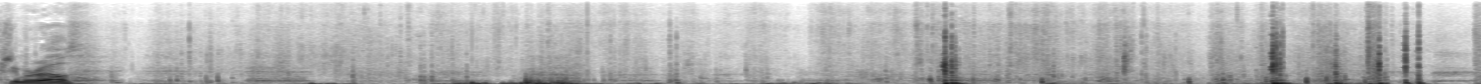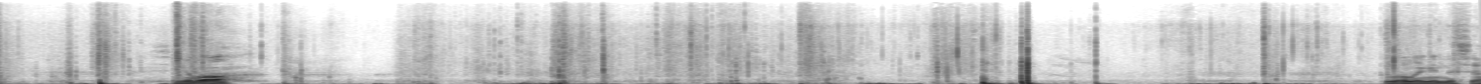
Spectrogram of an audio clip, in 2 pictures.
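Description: Footsteps crunch on dry twigs and forest litter.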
